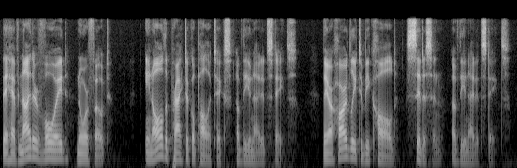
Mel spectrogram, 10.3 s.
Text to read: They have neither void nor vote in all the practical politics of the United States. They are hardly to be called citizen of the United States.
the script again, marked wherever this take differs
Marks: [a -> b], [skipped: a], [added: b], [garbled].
They have neither void nor vote in all the practical politics of the United States. They are hardly to be called citizen of the United States.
